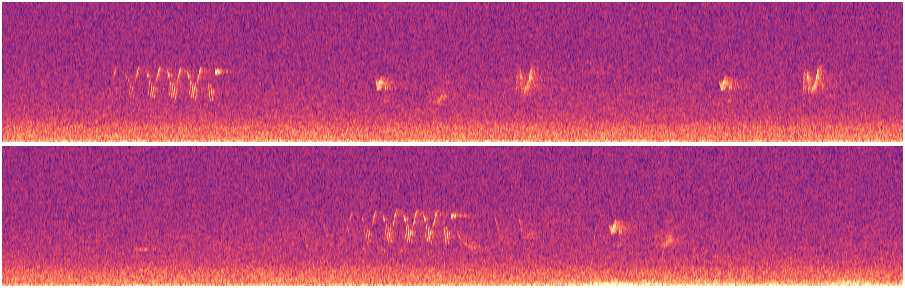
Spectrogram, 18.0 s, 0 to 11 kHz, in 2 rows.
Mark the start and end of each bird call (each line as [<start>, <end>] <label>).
[0.00, 2.70] MacGillivray's Warbler (Geothlypis tolmiei)
[3.20, 9.10] Dusky Flycatcher (Empidonax oberholseri)
[12.10, 14.10] MacGillivray's Warbler (Geothlypis tolmiei)
[14.40, 16.50] Dusky Flycatcher (Empidonax oberholseri)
